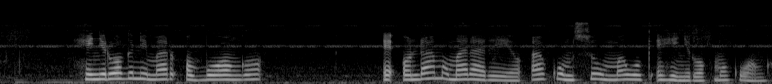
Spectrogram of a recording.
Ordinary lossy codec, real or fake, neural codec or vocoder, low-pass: MP3, 48 kbps; real; none; 7.2 kHz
